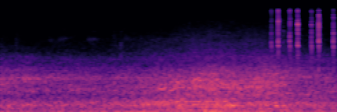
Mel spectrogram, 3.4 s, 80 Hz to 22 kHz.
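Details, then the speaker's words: 2006 Toyota Corolla with gearbox fault code P0974 (shift solenoid A control circuit): solenoids tested one by one; quick burst of sharp, light clicks over a steady hum shows this shift solenoid working normally, unlike the third one. "You hear the sound? It's clicking."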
